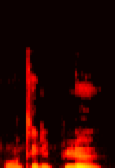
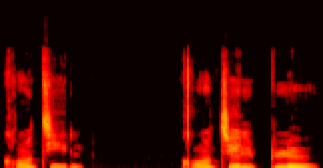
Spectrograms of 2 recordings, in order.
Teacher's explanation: Et, you'll notice that in French, quand, which means when you when there is a vowel after it, it gives a sound of as if there was a T in the end. Quand il pleut.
